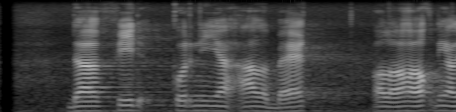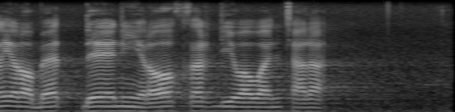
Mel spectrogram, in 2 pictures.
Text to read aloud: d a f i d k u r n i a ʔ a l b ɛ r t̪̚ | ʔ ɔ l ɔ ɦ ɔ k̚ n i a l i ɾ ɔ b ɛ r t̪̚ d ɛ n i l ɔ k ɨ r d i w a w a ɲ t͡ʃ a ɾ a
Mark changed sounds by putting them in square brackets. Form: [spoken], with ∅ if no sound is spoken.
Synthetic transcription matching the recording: d a f i d k u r n i a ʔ a l b ɛ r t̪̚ | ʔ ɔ l ɔ ɦ ɔ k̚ n i a l i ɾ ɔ b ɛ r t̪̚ d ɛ n i [ɾ] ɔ k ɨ r d i w a w a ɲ t͡ʃ a ɾ a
